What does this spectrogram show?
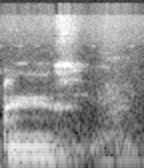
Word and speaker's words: Peasy: subject goes by the name of peasy pronounced peace first name may be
